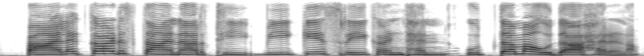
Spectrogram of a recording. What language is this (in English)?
Malayalam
